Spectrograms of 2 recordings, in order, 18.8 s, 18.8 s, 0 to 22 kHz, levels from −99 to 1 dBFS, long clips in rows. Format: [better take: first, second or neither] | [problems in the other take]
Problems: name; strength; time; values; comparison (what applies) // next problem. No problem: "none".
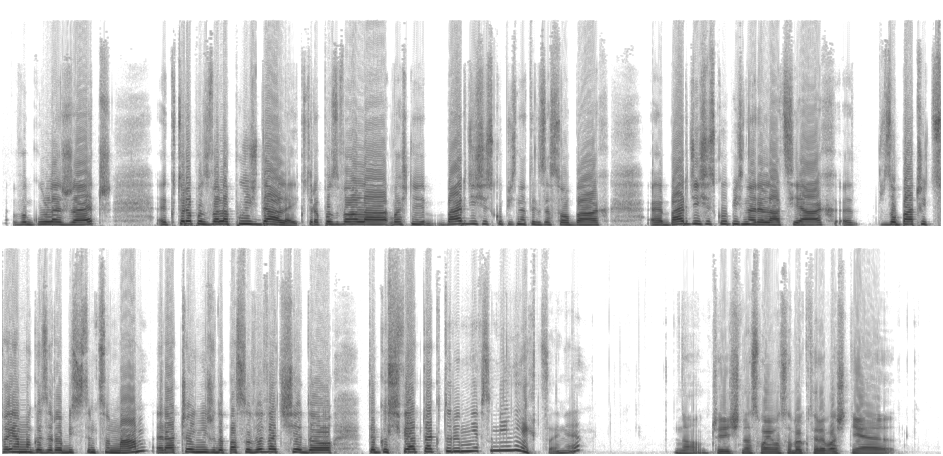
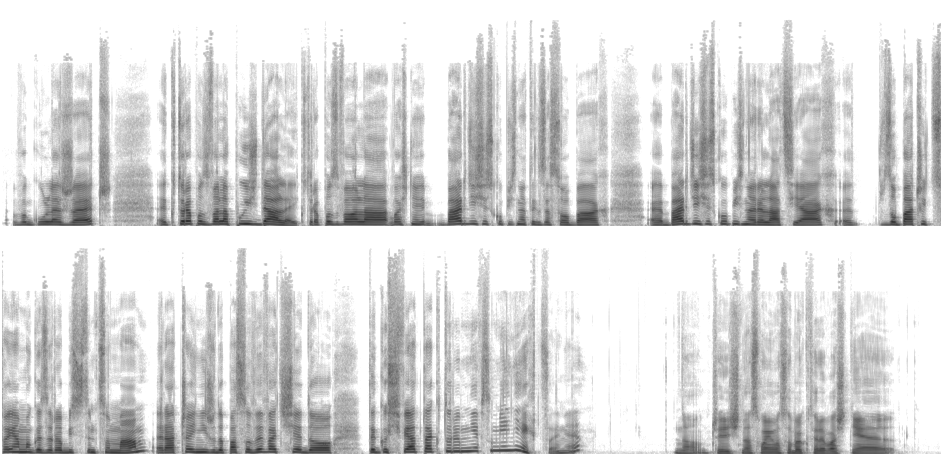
second | distortion; heavy; 14% of the sound clipped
